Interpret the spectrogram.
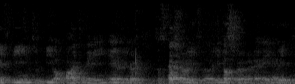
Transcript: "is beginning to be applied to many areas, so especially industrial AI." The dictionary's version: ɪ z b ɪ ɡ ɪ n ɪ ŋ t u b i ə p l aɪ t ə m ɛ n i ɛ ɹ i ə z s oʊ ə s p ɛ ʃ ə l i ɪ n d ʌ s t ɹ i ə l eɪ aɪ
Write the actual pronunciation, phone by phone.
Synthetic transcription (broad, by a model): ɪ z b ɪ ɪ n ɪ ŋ t u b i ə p aɪ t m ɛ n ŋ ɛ ɹ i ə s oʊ s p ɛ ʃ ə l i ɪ n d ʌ s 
